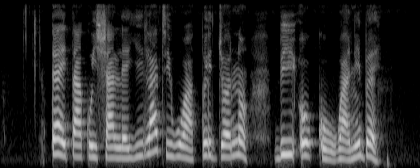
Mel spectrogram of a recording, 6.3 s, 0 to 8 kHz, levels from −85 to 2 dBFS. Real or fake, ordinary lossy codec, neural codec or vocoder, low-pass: real; MP3, 64 kbps; none; 7.2 kHz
